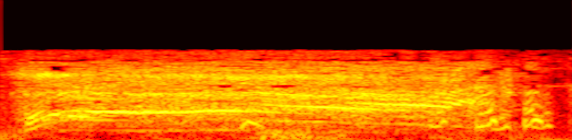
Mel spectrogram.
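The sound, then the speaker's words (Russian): Several voices on a radio show roar together in chorus ahead of the Year of the Tiger, a loud, sustained growling imitation of a tiger that holds for about three seconds before breaking off into ragged bursts at the end. “Давайте, приближается год тигра, нужно его задобрить немножко, и вот нужно быть, как говорится, на одной волне.”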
